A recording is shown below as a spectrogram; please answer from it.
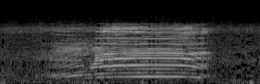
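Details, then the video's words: A lone cow gives one moo, rising into a strong, level, harmonic tone held about a second before fading, over a faint hiss. "Cow Sound Effect 🔊 , Lowing, Mooing, Moo"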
